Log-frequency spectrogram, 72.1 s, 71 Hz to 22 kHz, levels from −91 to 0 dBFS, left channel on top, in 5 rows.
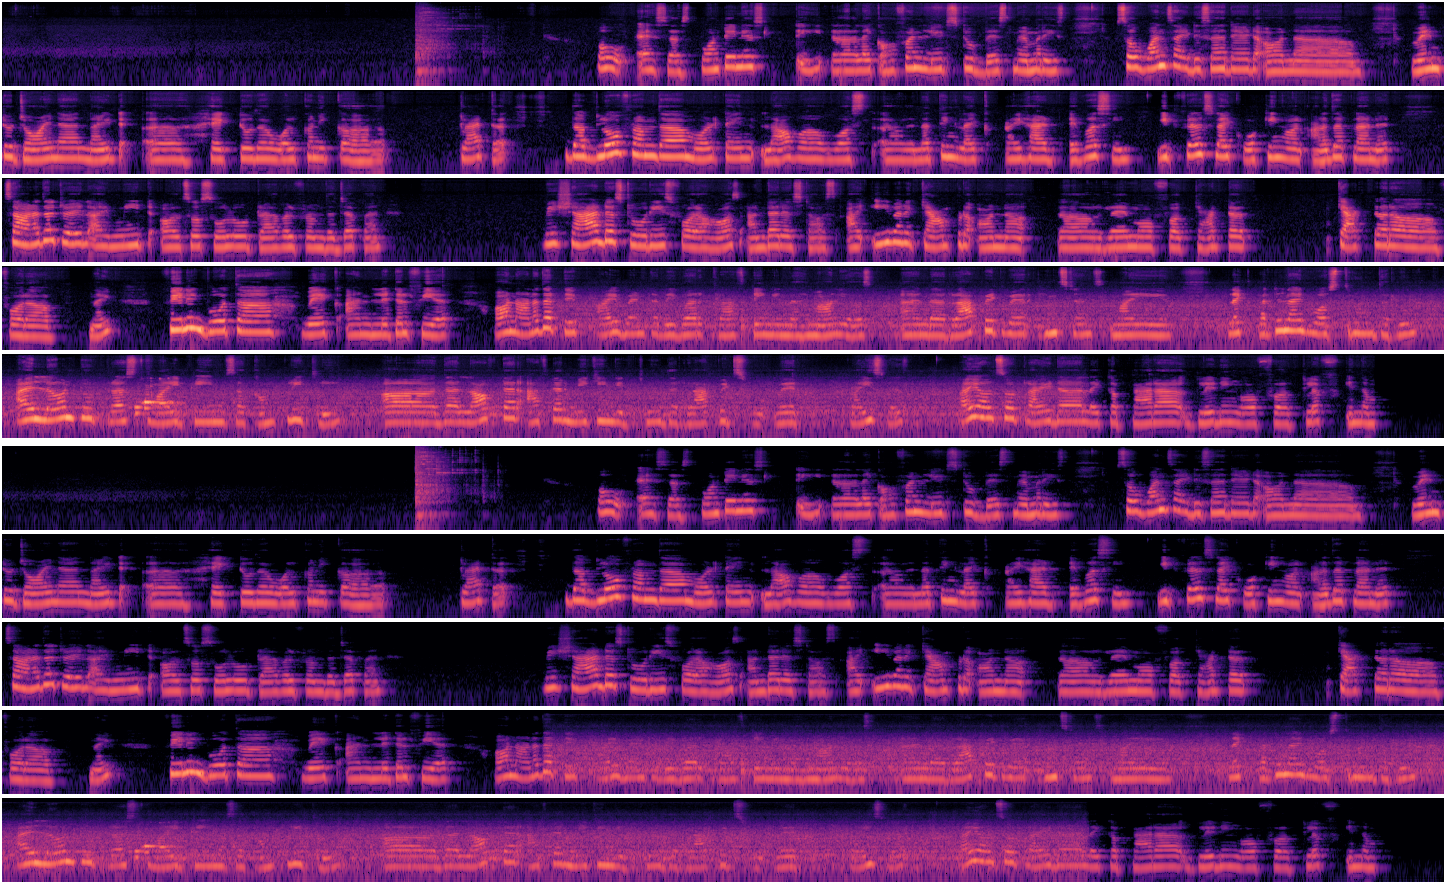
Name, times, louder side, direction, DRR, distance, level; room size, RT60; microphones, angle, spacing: Shatter, 4.1-5.0, right 5 dB, 60° right, 2.7 m, -41 dB
voice 1, 6.0-7.7 7.9-10.9 11.2-18.3 19.0-19.5 20.1-25.7 26.0-28.3 28.9-32.6 34.3-39.1 39.4-41.3 42.2-43.8 44.1-44.4 44.9-47.8 48.2-51.9 52.2-55.0 55.5-57.4 57.8-61.1 61.5-65.7 66.2-66.7 67.3-71.4, left 6 dB, 45° left, 0.4 m, -31 dB
sound 1, 48.7-68.6, right 2 dB, 10° right, 0.6 m, -41 dB
13.0 x 7.1 x 3.5 m
head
